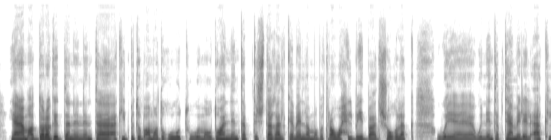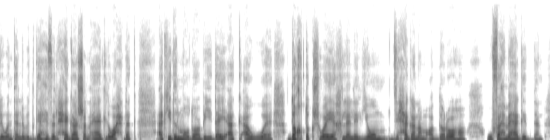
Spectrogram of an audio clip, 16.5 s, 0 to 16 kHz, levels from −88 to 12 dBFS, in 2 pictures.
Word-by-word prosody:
يعني 200 0 +7
أنا - - +8
مقدرة 230 +3 +5
جدًا 225 -1 +2
إن 180 -2 0
أنتَ 200 +2 -1
أكيد 190 +2 +2
بتبقى 195 -5 0
مضغوط، 175 +6 -1
وموضوع 160 +5 +2
إن 190 -1 +3
أنتَ 200 +2 +1
بتشتغل 190 +2 0
كمان 175 +2 0
لما 170 -4 0
بترَوّح 175 +4 0
البيت 170 +2 -1
بعد 165 -4 0
شغلَك 180 0 -1 0.3
و 165 - -8 0.5
وإن 155 +2 -4
أنتَ 195 +3 -1
بتعمل 195 -3 +1
الأكل 175 +2 -2
وأنتَ 180 +3 -2
اللي 165 -3 -3
بتجهز 175 +4 -3
الحاجة 180 +4 0
عشان 170 - -1
قاعد 185 -2 -2
لوحدك، 180 +2 -1 0.3
أكيد 225 +7 -1
الموضوع 185 -4 +1
بيضايقَك 170 0 -1
أو 150 -1 -1 0.3
ضاغطَك 205 -3 +2
شوية 175 -1 +2
خلال 170 0 -2
اليوم، 175 +4 0
دي 170 -2 -8
حاجة 180 -2 +1
أنا 165 -2 -1
مقدراها 165 +2 -1 0.3
وفاهماها 170 +2 +1
جدًا. 150 -2 -6
175 Hz, 165 wpm, -22 LUFS, 165-190 Hz, 0.5 s, أنا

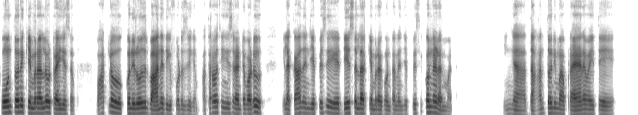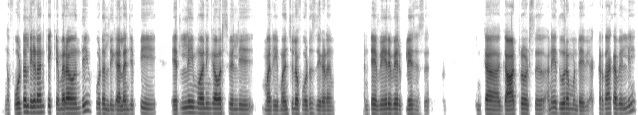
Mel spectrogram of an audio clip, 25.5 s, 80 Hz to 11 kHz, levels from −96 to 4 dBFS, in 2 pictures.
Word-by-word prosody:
ఫోనుతోనే 170 +2 +5
కెమెరాలో 145 +1 +4
ట్రై 130 - +6
చేసాం. 125 -1 -7 0.5
వాటిలో 150 +4 -1 0.3
కొన్ని 135 -1 +2
రోజులు 145 0 +3
బానే 125 +4 +5
దిగి 120 -1 -6
ఫోటోస్ 125 -1 -11
దిగాం. 110 -1 -15
ఆ - - -13
తరువాత 155 +3 0
ఏం - - -8
చేసాడంటే 135 -2 -1
వాడు 170 +7 +3 0.6
ఇలా - - +1
కాదని 140 0 -1
జెప్పేసి, 150 +4 -5 0.3
డీఎస్ఎల్ఆర్ 140 -1 +2
కెమెరా 125 -1 -1
కొంటానని 115 0 -9
చెప్పేసి 130 +2 -14
కొన్నాడనమాట. 155 -10 0 1.1
ఇంగా 125 -2 -2 0.3
దాంతోనే 140 +6 -3
మా 125 - +2
ప్రయాణమయితే, 120 +1 +1 0.8
ఇంక 125 +1 -16
ఫోటోలు 145 +6 +3
దిగడానికే 165 +1 +3
కెమెరా 130 +1 +5
ఉంది. 155 +7 -4 0.2
ఫోటోలు 135 -3 -4
దిగాలని 125 +1 +1
జెప్పి 140 +3 -7 0.6
ఎర్లీ 150 +4 -1
మార్నింగ్ 140 0 +1
అవర్స్ 135 0 +2
వెళ్లి 130 -1 -5 0.5
మరి 120 0 -1
మంచులో 130 +3 0
ఫోటోస్ 125 +2 -5
దిగడం. 115 -1 -4 0.6
అంటే 120 +2 -3
వేరు, 130 +2 +3
వేరు 130 -1 +2
ప్లేసెస్. 125 -3 -3 1.1
ఇంకా 125 +2 +2 0.3
ఘాట్ 120 +3 +7
రోడ్స్ 130 -1 -1 0.2
అనే 145 +4 -4
దూరం 135 0 +1
ఉండేవి. 110 -2 -5
అక్కడిదాకా 140 +1 -1
వెళ్లి 145 +9 -6
135 Hz, 130 wpm, -23 LUFS, 125-145 Hz, 1.1 s, ఘాట్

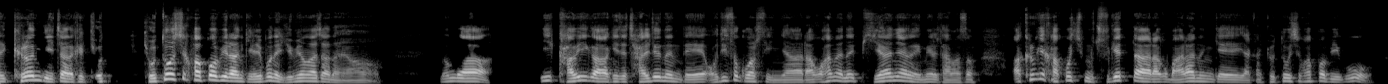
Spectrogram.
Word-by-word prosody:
아니 140 - -3
그런 200 +4 +5
게 145 - +2
있잖아. 130 - +4
그 130 - -3
교 135 0 -2 0.3
교토식 220 - +3
화법이라는 190 -7 +7
게 125 - -6
일본에 135 +1 +1
유명하잖아요. 110 - -2 0.6
뭔가 140 +1 +3 0.5
"이 180 +2 -4
가위가 150 -4 +3
굉장히 130 -1 -4
잘 130 +2 -1
드는데 130 -10 0
어디서 175 +9 -4
구할 145 -5 -1
수 135 -3 -11
있냐?"라고 105 +2 -4
하면은 160 -1 -3
비아냥 160 +3 0
의미를 115 0 -5
담아서 100 -1 -8 0.3
"아 - - -4
그렇게 240 +2 -3
갖고 190 - -2
싶으면 185 -5 -8
주겠다."라고 145 -10 +1
말하는 135 +4 -1
게 110 -3 -3
약간 100 +1 -11
교토식 140 +4 -6
화법이고 145 -2 -6
140 Hz, 390 characters per minute, -23 LUFS, 120-165 Hz, 0.6 s, 화법이라는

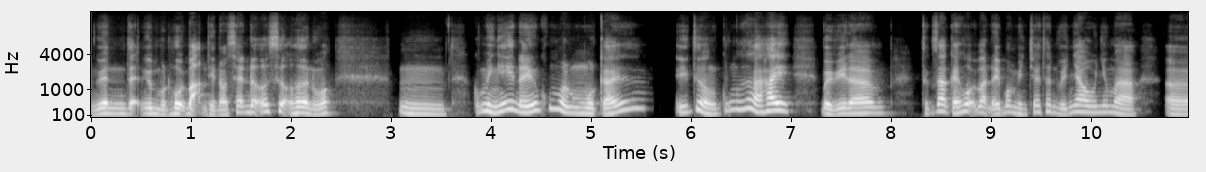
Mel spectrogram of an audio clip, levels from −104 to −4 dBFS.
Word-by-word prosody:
nguyên 145 +3 +1
hẹn - - +1
nguyên 145 -2 -1
một 125 0 -4
hội 145 -1 +5
bạn - - +3
thì 125 - -3
nó 120 +1 -1
sẽ 175 +8 -2
đỡ 180 +3 +1
sượng 200 -6 +1
hơn, 160 -2 +5
đúng 130 +2 -2
không? 155 +1 0 0.7
Ừm, 140 -4 -3 0.3
cũng 210 - -8
mình 200 -5 +3
nghĩ 230 +7 +1
đấy 180 -2 +4
cũng 270 -3 -4
là 195 - +4
một 155 -2 -1
cái 155 +7 +3 0.5
ý 170 - -4
tưởng 140 - +2
cũng 255 +3 -7
rất 285 - -1
là - - +4
hay, 220 +2 +6 0.3
bởi 140 -2 +2
vì 145 +4 -1
là 155 +1 +4 0.5
thực - - -12
ra 205 0 +3
cái 160 -3 +1
hội 210 - +1
bạn 170 -3 -1
đấy 135 - 0
bọn 180 +3 -6
mình 140 -2 -7
chơi 185 - -6
thân 190 -5 -7
với 135 0 -5
nhau 180 0 -1
nhưng 180 +1 -7
mà, 135 -6 0 0.3
ờ, 140 - -4
160 Hz, 255 wpm, -20 LUFS, 140-185 Hz, 0.7 s, hay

